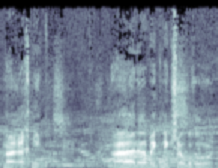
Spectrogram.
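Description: High-pitched chummy Dutch barkeeper, played by a man. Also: expressive, moderate pace, over a noisy crowd, natural voice. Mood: evasive, defensive. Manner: streetwise, familiar, hedging. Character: chummy, evasive underworld barkeeper who knows the crooks. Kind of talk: television crime drama acting.

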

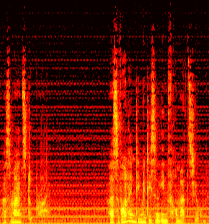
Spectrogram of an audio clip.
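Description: A woman's voice: low voice, expressive, normal speed, noisy background. An actor, a woman, playing a sceptical, irritated astronaut who questions directly in a radio play.

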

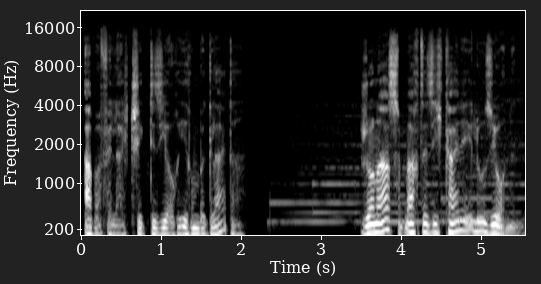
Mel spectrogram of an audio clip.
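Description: An actor narrating a radio play as a sober, observant storyteller, with a gravelly, husky voice and measured delivery. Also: male voice, medium pitch, expressive, faint music behind. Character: sober, observant male storyteller of a melancholy novel.

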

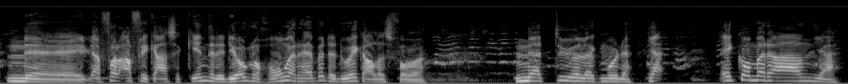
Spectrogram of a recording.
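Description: A man's voice: fairly high pitch, measured pace, a bit bright. An actor playing an evasive, put-upon grown son who stammers and grumbles to his mother on the phone in a 1990s radio comedy. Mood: nervous, wheedling.

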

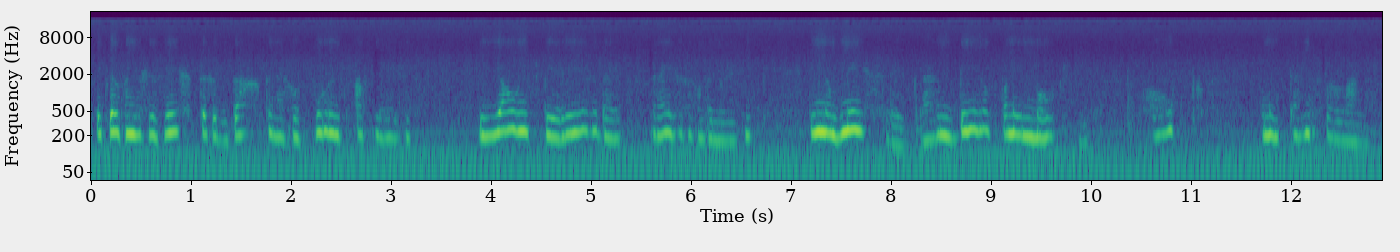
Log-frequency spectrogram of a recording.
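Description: A woman's voice: mid-range voice, moderate pace, lightly acted. An actress playing a proud, yearning, wealthy middle-aged mother who narrates intimately and fervently in a radio drama. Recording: muffled phone-like old radio recording, faint noise.

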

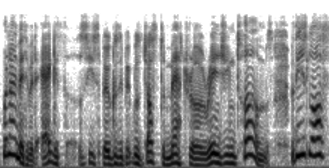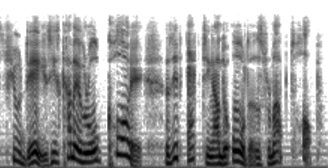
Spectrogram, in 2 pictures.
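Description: A man's voice: on the high side, wildly swooping pitch, fairly quick, hardly any pauses, slightly rough, no echo, highs cut off, heavily acted. Man voicing a blustering older English aunt, wildly swooping. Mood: earnest, suspicious. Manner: emphatic, slangy, scolding upper-class talk. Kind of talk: audiobook character voice.

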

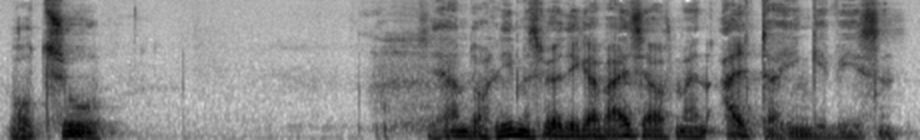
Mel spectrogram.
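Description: A man's voice: on the low side, moderate pace, vocal fry, a little mellow, breathy edge, heavily acted. An older male actor playing a blunt, vain, once celebrated playwright in a German radio play, opinionated and sardonic in manner. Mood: stubborn, cutting. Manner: opinionated, sardonic, tags questions with "gell".

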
